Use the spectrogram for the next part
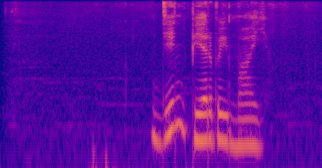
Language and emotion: Russian, neutral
